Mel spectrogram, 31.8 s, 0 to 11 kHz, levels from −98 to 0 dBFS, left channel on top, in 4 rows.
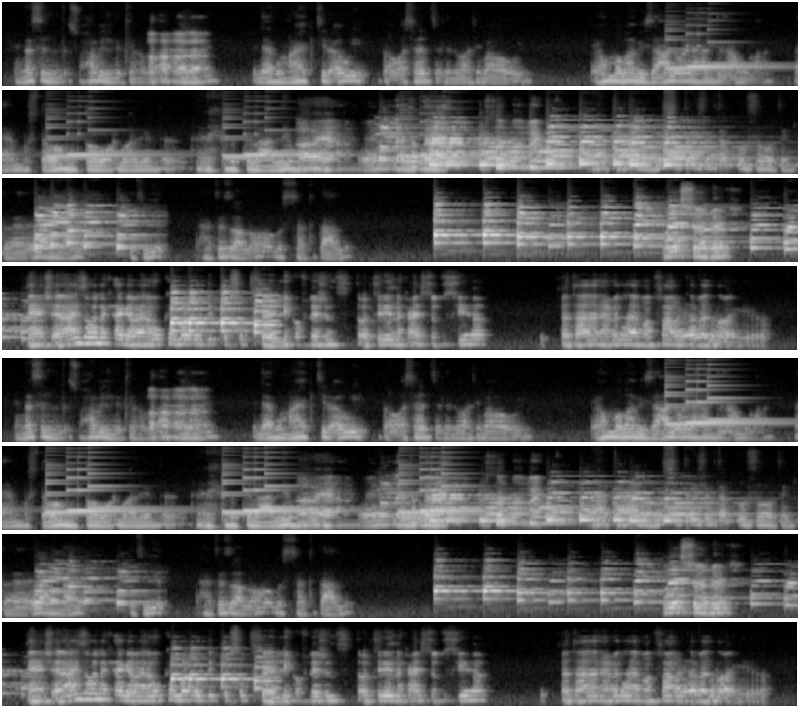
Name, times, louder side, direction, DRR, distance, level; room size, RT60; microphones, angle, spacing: voice 1, 0.1-2.2 2.5-5.3 5.9-11.2 11.5-12.4 13.8-16.9 17.3-17.6 17.9-19.4 29.9-30.1 30.6-31.5, right 1 dB, 5° left, 1.3 m, -36 dB
voice 2, 1.5-2.1 10.9-11.5 11.9-12.4 12.9-13.4 22.5-23.3 24.1-28.7 29.5-31.2, left 2 dB, 30° left, 1.2 m, -30 dB
Keyboard (musical) / Ringtone, 6.6-8.0 8.4-9.7 10.2-11.5 11.9-13.3, right 4 dB, 55° right, 0.7 m, -32 dB
sound 1, 11.7-15.6 16.2-17.4 20.2-24.3 25.6-26.7, left 6 dB, 70° left, 0.4 m, -25 dB
4.9 x 2.4 x 2.9 m
head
